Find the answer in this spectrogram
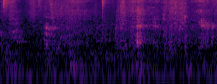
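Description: Boston terrier whimpering with excitement as it jumps up in greeting: a few short, high squeaks, mixed with some sharp taps.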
